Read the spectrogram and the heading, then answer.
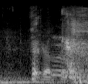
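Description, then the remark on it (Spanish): A single sharp sneeze bursts out, a quick intake followed by a hissy, breathy explosion, with a faint low hum underneath. “Salud.”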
